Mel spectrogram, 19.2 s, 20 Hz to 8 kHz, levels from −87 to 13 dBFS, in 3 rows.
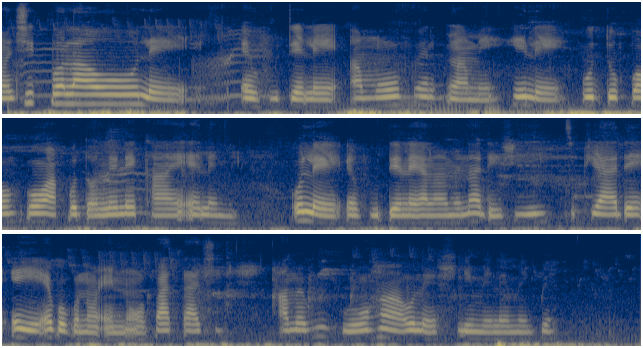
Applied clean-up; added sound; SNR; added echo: none; Meow / Purr; 2 dB; none.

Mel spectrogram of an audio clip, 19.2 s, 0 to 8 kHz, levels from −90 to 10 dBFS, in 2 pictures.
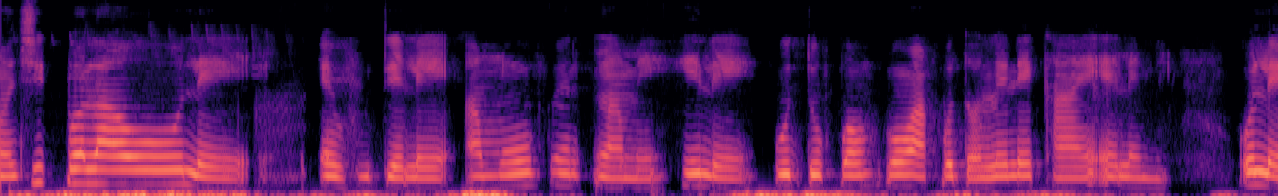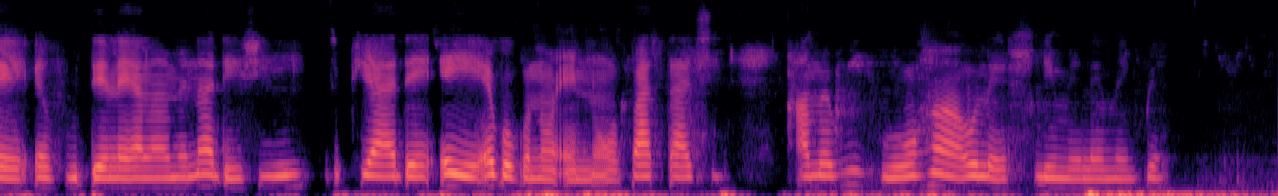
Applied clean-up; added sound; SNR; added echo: neural mask model Resemble Enhance denoiser.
